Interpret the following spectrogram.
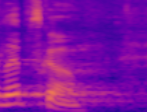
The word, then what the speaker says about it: Lipscombe: this really neat is my name doesn't have a silent s it's actually Lipscomb just thought I'd throw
